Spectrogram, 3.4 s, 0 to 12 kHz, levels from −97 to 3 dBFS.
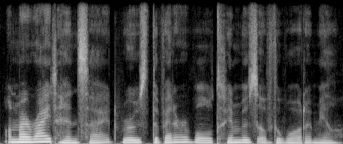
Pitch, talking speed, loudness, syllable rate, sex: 175 Hz, 225 wpm, -17 LUFS, 5.4 syllables/s, female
